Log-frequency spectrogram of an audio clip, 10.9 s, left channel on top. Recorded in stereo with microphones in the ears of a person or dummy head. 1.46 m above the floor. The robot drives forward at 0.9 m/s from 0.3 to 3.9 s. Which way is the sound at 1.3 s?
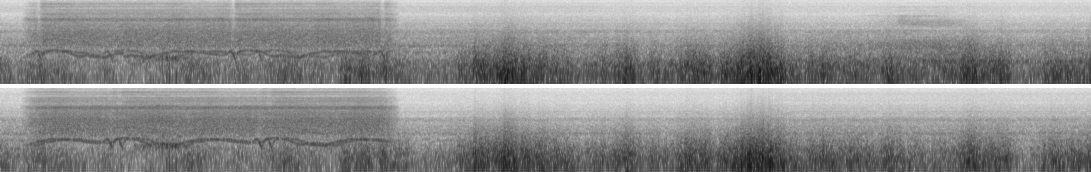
30° right (ahead or behind).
